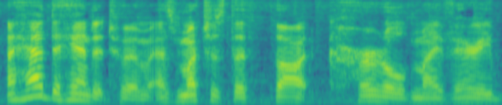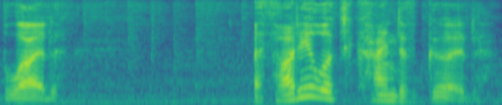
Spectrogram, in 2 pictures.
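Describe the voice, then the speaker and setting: A man's voice: mid-range voice, sing-song, normal speed, close to an everyday voice. A man playing a wry young superhero who narrates his own mission in scripted first person. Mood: descriptive, wry. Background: music bed.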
